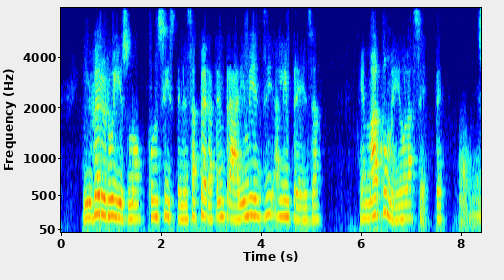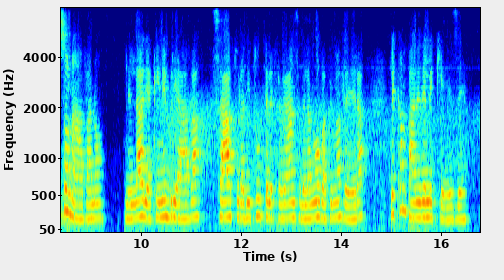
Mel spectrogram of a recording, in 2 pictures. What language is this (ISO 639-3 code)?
ita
